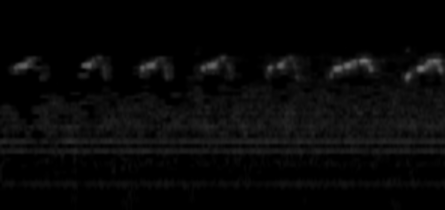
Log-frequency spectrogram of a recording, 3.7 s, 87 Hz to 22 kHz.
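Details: Bald eagle at a nest cam in Maine, 5:40 am on August 21 2022. An adult delivers food to a 15-week-old fledgling that has been flying for 3.5 weeks. Thin, high, slurred chirps rise in pitch, about seven in under four seconds.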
